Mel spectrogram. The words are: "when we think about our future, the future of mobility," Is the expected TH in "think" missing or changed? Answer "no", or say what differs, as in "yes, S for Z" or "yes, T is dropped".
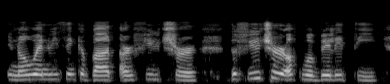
no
